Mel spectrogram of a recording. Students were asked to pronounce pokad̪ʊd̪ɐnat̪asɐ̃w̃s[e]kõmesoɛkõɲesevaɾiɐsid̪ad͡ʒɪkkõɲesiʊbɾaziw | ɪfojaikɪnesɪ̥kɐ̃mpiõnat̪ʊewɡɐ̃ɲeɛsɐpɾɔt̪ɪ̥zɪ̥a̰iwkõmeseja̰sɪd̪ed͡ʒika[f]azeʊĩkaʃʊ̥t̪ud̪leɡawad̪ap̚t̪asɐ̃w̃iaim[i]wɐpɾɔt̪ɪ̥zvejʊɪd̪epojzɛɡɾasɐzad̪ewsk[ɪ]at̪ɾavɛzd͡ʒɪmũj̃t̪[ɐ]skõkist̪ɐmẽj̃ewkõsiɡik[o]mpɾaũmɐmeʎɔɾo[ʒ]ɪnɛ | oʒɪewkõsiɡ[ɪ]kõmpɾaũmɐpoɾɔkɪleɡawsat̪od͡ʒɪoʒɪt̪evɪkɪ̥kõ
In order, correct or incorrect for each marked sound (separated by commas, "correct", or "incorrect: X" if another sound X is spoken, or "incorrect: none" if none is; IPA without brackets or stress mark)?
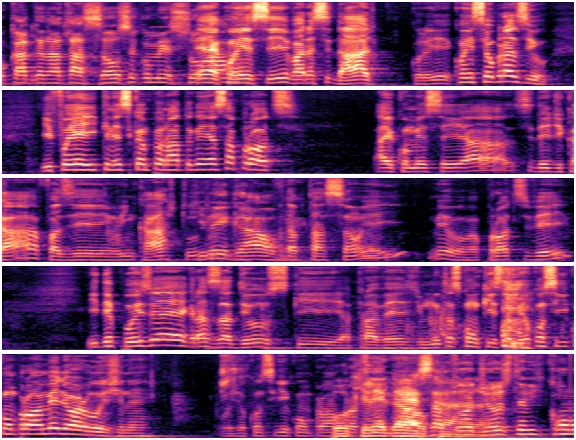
correct, correct, incorrect: e, correct, correct, incorrect: õ, correct, incorrect: i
